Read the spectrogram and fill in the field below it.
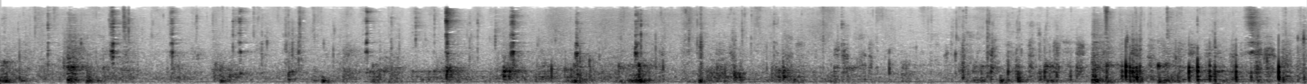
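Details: Five dogs gnawing soup bones indoors as part of a dental hygiene routine; wet slurps and sharp crunching clicks come in irregular bursts, some overlapping, in a small room.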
